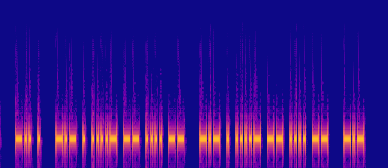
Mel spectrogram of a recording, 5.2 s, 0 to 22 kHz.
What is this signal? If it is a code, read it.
Morse code, heard as a keyed tone, about 35 wpm, 700 Hz. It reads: DE KE4MHM KE4MHM K
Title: Speed-Racing Common QSO Phrases Encore - 40wpm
